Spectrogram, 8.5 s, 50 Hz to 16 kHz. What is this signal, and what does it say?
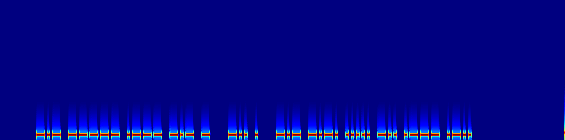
Morse code, heard as a keyed tone, about 30 wpm, 700 Hz. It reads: K0JKT DE KC5DJL
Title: USA Callsign DE Callsign 30wpm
